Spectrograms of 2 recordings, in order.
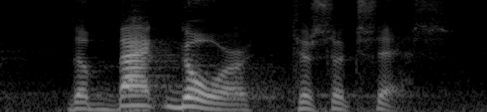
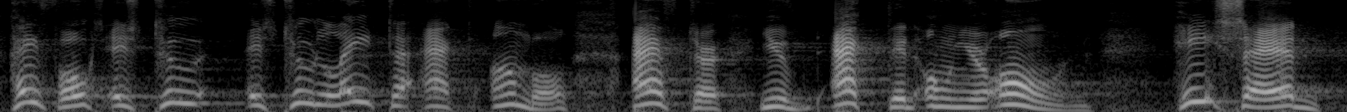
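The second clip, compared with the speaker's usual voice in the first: ordinary talk, nothing marked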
